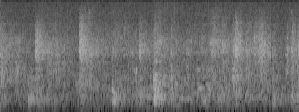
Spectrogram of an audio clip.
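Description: Indistinct background chatter of several young voices in short snatches, mixed with a few light knocks and clicks.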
